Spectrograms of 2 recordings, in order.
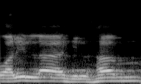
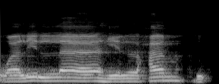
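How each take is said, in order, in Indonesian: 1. Bunyi d di akhir tidak diucapkan. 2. Terdengar vokal samar setelah d. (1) "Nah ini bermasalah ini" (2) "Atau dengan cara raum"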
